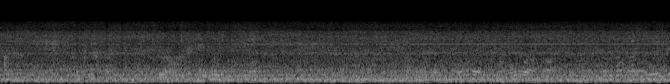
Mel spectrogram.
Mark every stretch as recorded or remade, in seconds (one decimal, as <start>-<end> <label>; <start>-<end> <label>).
0.0-4.1 remade; 4.1-6.7 recorded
